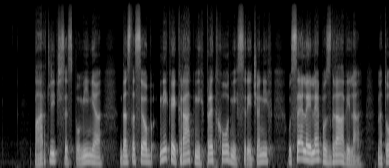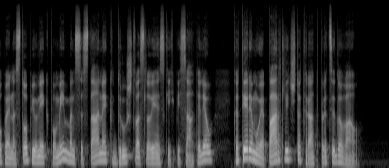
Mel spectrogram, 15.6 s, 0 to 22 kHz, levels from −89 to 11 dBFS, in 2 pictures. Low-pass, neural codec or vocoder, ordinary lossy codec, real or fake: 19.8 kHz; autoencoder, 48 kHz, 32 numbers a frame, DAC-VAE, trained on Japanese speech; none; fake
